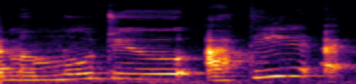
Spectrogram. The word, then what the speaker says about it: Mamoudou Athie: So Uncorked is about a young man, Elijah, who is played by Mamoudou Athie, I believe is how you pronounce his name.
